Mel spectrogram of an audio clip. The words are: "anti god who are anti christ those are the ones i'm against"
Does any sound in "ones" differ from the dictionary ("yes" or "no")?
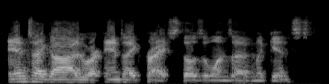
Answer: no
